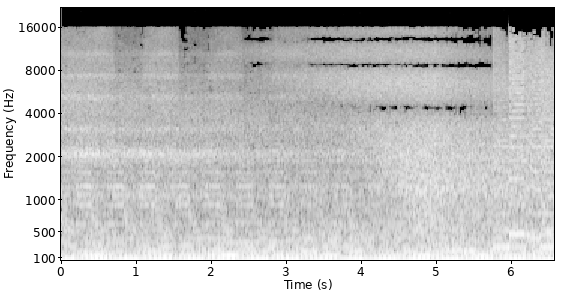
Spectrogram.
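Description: Progressive psytrance track: a deep sustained bass and held synth chords, with a noise swell building up in the second half.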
